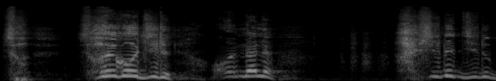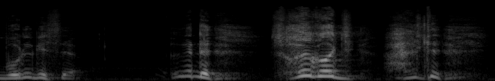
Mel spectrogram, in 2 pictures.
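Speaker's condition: Cerebral palsy; cervical spine c2 to c7 damaged

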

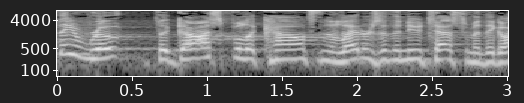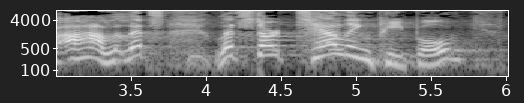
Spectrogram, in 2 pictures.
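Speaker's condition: No condition

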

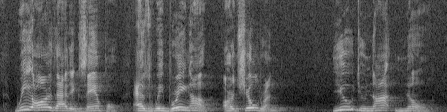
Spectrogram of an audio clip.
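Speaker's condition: ALS; talking a little bit funny

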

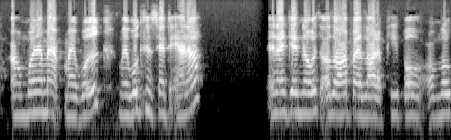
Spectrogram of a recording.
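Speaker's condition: Down syndrome; congenital

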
